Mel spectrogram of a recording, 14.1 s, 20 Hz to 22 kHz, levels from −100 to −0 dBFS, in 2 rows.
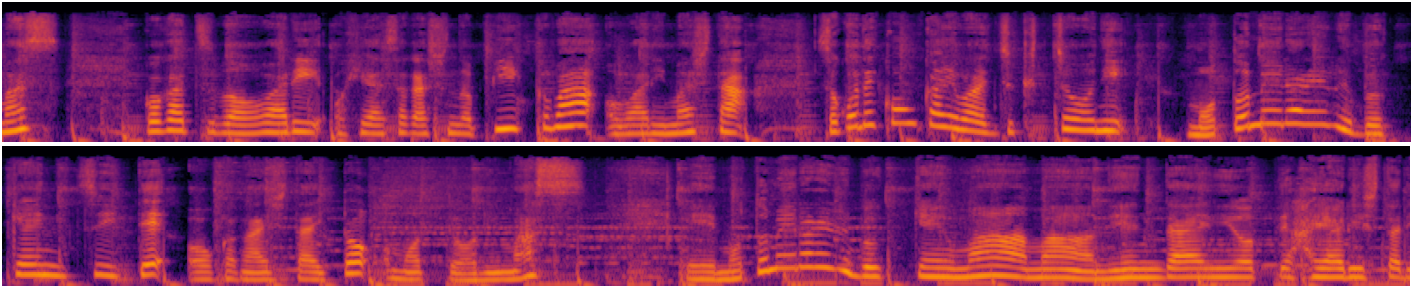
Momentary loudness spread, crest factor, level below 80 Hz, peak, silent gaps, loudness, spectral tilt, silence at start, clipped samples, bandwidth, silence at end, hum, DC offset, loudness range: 8 LU; 20 dB; -52 dBFS; -10 dBFS; none; -31 LUFS; -4.5 dB/octave; 0 s; under 0.1%; 17 kHz; 0 s; none; under 0.1%; 3 LU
